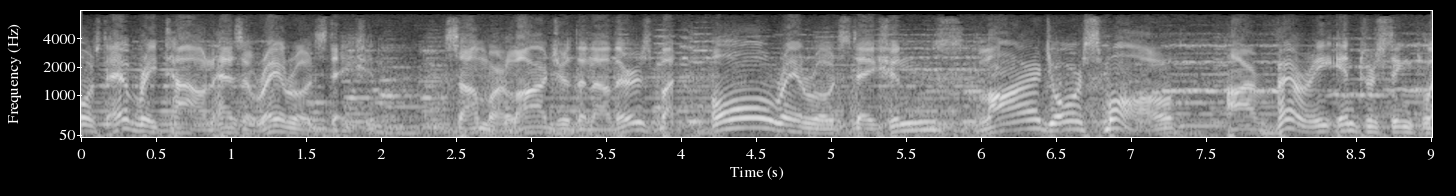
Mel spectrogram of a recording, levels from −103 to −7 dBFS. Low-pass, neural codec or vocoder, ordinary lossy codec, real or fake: 7.2 kHz; none; MP3, 48 kbps; real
